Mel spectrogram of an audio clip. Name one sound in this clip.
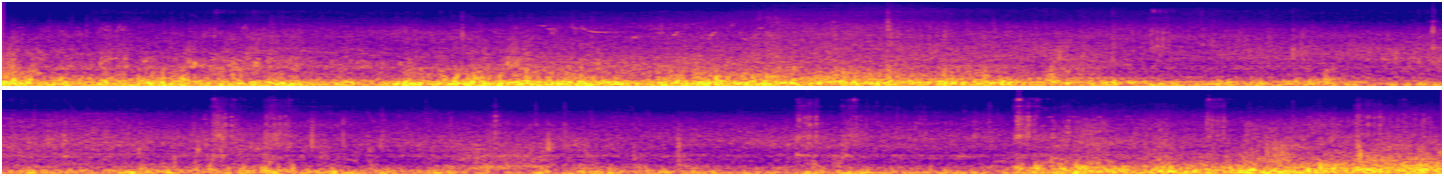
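Tyres roll over concrete and thump over cracks in the pavement.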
